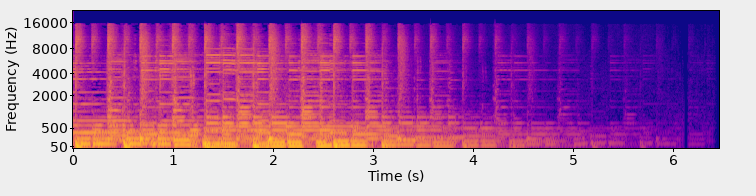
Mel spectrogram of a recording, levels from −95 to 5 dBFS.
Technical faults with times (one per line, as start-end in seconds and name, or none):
2.59-6.47 truncation distortion on a fade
